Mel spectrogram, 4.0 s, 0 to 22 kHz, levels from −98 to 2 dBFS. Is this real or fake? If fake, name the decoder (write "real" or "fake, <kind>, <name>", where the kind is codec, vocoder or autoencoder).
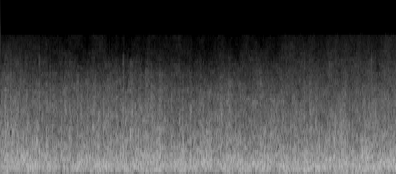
fake, codec, HILCodec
